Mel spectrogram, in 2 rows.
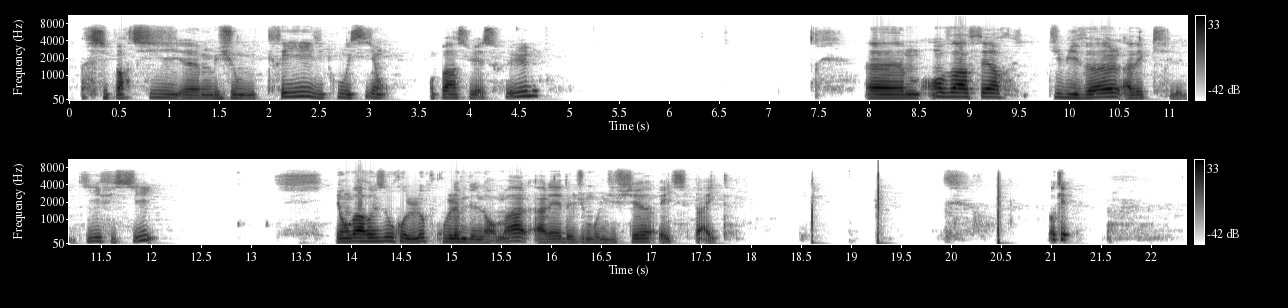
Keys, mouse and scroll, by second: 4.8-5.5 middle drag, 5.5-6.0 scroll up 1, 6.0 ctrl+scroll down 1, 6.3 middle click, 6.7 scroll up 2, 10.5-13.2 drag, 13.2-14.7 middle drag, 14.7-18.0 drag, 18.0 scroll down 4, 19.0 KP_1, 20.2-21.0 scroll down 4, 21.0 scroll up 2, 21.8 ctrl+scroll down 3, 22.2-22.3 scroll up 1.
